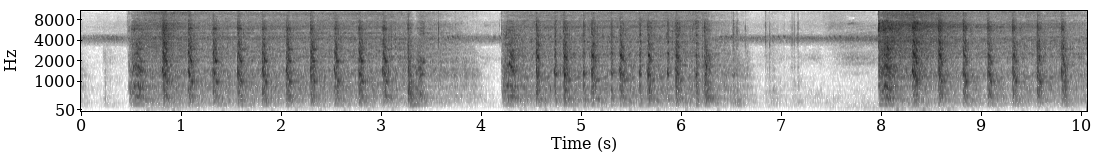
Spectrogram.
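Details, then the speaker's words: 1985 Honda Big Red 250ES, cold, sat long, hasn't started in a while, tank believed full, oil good: the starter churns in steady even pulses, about four a second, in three long bursts with no firing. Cranks but won't catch. "Let's see how my dad's Big Red starts. Hasn't been starting in quite a while."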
